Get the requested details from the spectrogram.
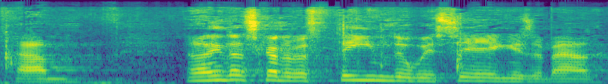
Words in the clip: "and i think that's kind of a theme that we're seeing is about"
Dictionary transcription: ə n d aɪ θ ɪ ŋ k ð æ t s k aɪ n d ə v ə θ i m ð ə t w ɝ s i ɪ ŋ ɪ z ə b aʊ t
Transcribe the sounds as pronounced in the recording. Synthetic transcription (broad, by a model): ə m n aɪ θ ɪ ŋ k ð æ t s k aɪ n d ə v ə θ i m ð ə t w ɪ s i ɪ ŋ ɪ z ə b aʊ t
